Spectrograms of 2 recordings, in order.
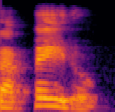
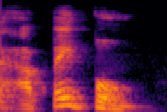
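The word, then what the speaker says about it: ἄπειρον: Apeiron, yo al principio de la filosofía, cuando leí por primera vez la palabra apeiron en griego, creí que decía apeipon, porque la letra R, la letra ro, en la sílaba ron, pareciera que fuera una letra P, ¿verdad? La letra ro se hace como que fuera una letra P así, medio cerrada, medio semicerrada. Y yo siempre leí apeipon decía yo, y nada que ver, era apeiron.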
